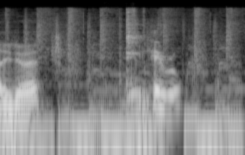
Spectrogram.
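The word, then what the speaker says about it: K. Rool: DK fanfiction world because he pronounced King K rule as cruel what a K rule say it with me say K and say rule Cru sorry I miss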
